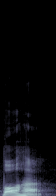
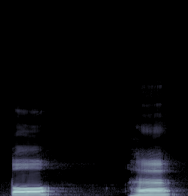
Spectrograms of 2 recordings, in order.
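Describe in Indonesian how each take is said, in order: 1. Huruf-hurufnya menyambung tanpa jeda sama sekali. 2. Ada jeda singkat yang memisahkan setiap huruf. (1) "tidak dibaca langsung" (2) "bacanya begitu, ya, tidak dibaca langsung, tapi ada saktah setiap hurufnya"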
